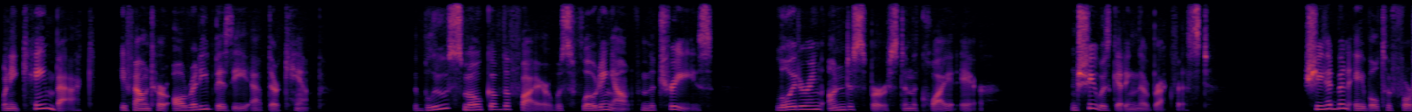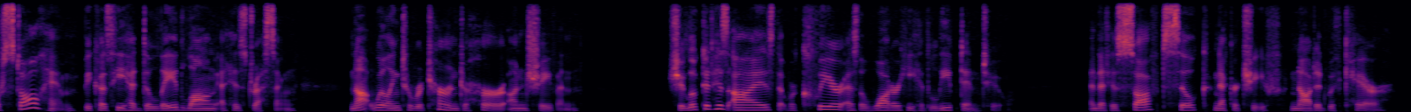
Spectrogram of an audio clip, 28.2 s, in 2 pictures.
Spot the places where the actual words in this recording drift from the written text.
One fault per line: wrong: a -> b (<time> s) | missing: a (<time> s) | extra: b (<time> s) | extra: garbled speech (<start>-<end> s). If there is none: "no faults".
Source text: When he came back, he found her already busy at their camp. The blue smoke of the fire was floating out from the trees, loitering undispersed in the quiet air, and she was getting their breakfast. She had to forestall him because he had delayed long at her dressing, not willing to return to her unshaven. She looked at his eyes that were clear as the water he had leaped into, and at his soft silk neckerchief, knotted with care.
extra: been able (13.4 s)
wrong: her -> his (16.4 s)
